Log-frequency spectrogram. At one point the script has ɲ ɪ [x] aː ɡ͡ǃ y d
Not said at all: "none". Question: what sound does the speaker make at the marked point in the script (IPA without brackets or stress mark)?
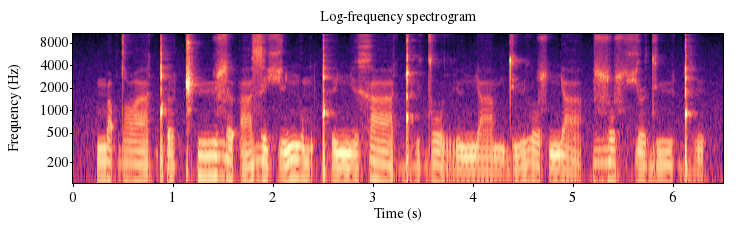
x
